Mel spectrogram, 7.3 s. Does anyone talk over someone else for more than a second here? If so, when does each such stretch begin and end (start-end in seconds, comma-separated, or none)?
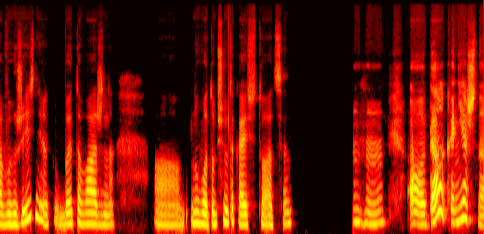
none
